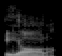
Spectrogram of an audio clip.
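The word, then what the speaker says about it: Eala: A player that's Iala. I get stick for how to pronounce it. It's Iala.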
